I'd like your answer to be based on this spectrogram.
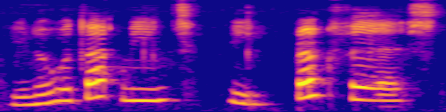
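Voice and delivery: high, eager chirp of joy; excited bird voice. Acted. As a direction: squeal it like a hungry bird. Bird excited about breakfast.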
